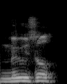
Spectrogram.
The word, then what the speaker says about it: Mousehole: Kingston bag po mousehole chipping non that's pronounced that's pronounced moozle by the way mle.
